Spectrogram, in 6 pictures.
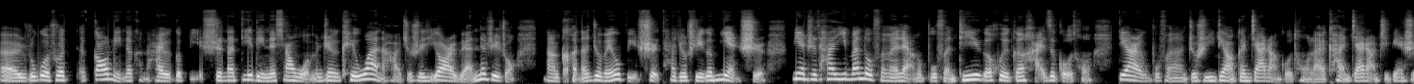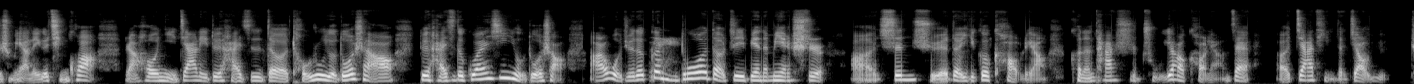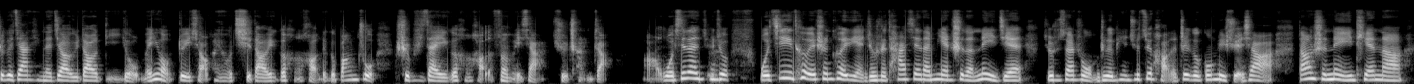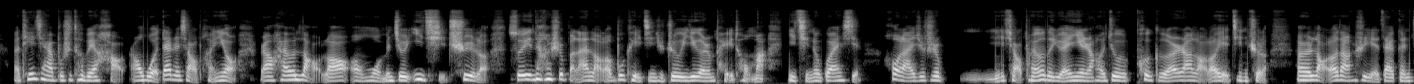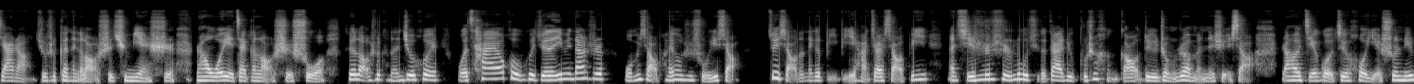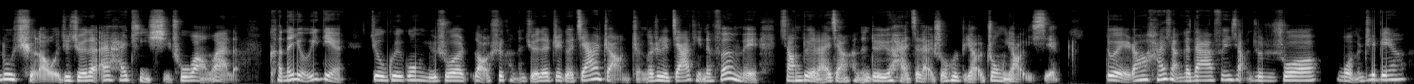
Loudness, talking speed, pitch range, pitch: -14 LUFS, 365 characters per minute, 180-225 Hz, 195 Hz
